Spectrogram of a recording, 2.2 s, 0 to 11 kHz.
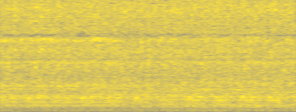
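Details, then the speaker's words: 2013 Chevy Silverado 1500 V8 (oil pressure issues), fresh oil change about 200 miles ago, nearly at operating temperature, idling before adding oil additive: smooth even hum, no odd noises or vibrations; normal idle. "I mean, there's no odd noises or vibrations or anything like that. It's a nice and smooth running engine, plenty of power."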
